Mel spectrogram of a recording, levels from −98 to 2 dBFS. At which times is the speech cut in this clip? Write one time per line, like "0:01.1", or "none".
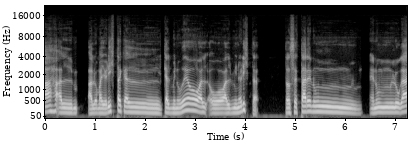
none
